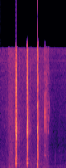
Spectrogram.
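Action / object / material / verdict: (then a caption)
tap / fiberglass arm cast / fiberglass / hard. Four quick, sharp taps on a hardened blue fiberglass arm cast give short, dry knocks with almost no ring, the last one softer. The hollow, door-knock-like tone shows the cast has set hard as it should.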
